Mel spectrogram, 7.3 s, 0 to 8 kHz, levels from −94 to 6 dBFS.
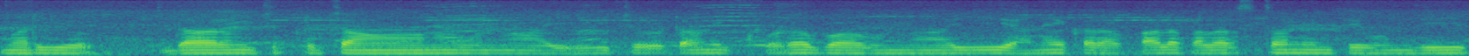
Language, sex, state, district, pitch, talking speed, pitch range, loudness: Telugu, male, Andhra Pradesh, Sri Satya Sai, 115 Hz, 115 wpm, 110-115 Hz, -19 LUFS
